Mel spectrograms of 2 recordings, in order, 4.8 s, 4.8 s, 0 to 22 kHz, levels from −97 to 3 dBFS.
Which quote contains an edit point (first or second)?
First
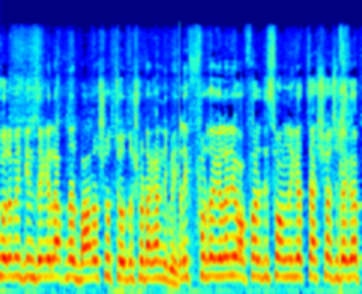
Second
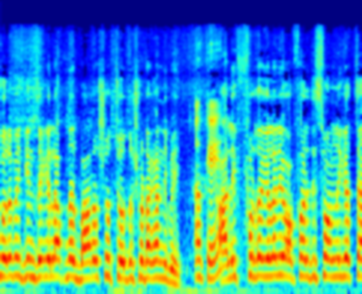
first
